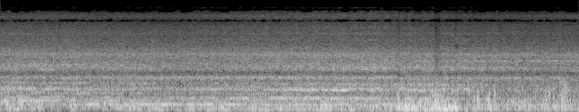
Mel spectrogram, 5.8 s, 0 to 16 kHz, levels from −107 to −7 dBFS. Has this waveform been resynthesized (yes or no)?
yes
